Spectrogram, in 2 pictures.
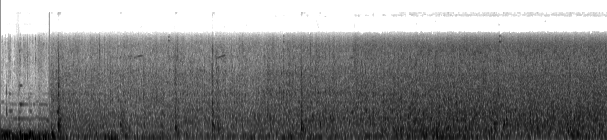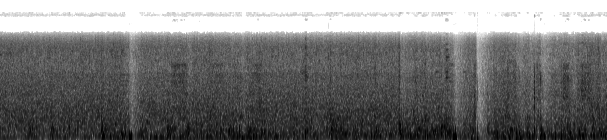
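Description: Tyres crunch and rumble over a rocky riverbed.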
